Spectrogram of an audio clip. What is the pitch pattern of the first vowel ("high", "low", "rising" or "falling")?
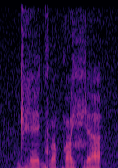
high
